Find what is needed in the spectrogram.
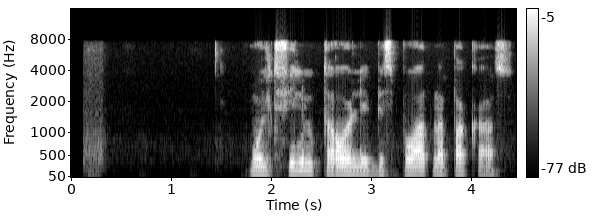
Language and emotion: Russian, neutral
